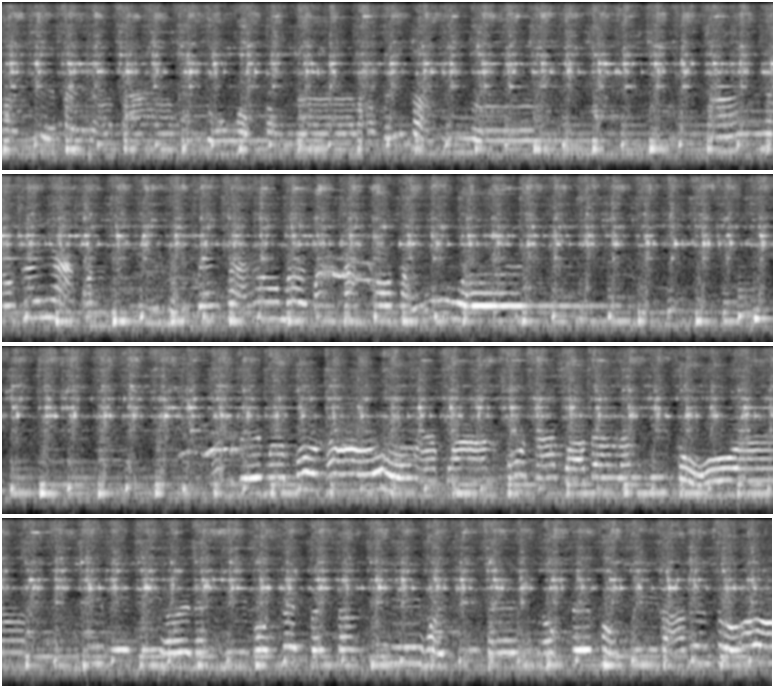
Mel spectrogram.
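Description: Tày-Nùng Then ritual singing: a man's voice chanting a melodic line, accompanied by the plucked đàn tính lute and a cluster of small bells (chùm xóc nhạc) shaken in a steady rhythm throughout.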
